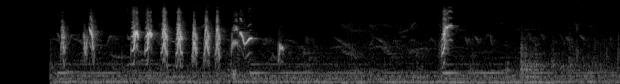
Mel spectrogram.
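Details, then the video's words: Orange-bellied leafbird in persistent song, used as a lure to get a silent bird singing: a fast run of sharp high chirps about twice per second, then a lone loud chip and softer twitters over a steady low hum. "Masteran Burung Siri Siri Gacor, Cocok Buat Pancingan Burung Siri Siri Macet BUNYI"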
